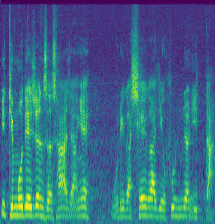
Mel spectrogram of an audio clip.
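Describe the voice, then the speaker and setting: A man talks at a fairly high pitch in a dark, mellow tone. Room echo is audible. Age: 80s+. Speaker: pastor. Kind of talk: lecture; sermon.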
